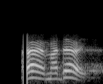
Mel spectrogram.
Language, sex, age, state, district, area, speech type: Bodo, female, 45-60, Assam, Chirang, rural, conversation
